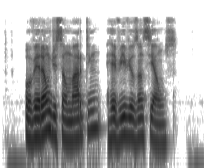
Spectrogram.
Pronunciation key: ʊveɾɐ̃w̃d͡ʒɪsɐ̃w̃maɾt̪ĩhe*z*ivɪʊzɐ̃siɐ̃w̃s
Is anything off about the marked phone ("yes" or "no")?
yes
